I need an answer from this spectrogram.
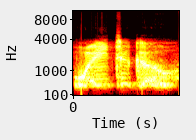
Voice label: good shooting, radio; GSG9

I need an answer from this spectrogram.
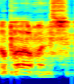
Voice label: apartments, radio; SAS

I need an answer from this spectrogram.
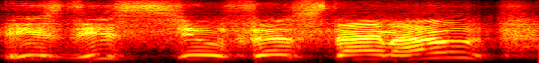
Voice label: friendly fire, radio; SAS

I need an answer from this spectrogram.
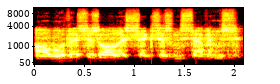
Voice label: scared, radio; SAS

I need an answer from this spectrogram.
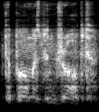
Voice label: bomb down, radio; SAS

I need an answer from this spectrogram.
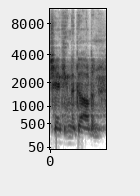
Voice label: checking garden, radio; SAS

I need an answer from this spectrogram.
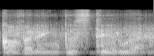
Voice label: covering stairwell, radio; LEET

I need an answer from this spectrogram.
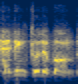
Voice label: going to guard loose bomb, radio; SAS

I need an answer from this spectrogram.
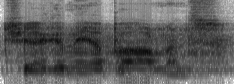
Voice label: checking apartments, radio; SAS

